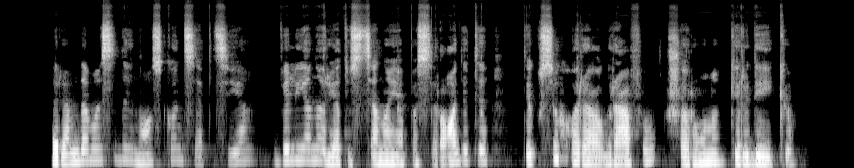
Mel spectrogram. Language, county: Lithuanian, Vilnius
